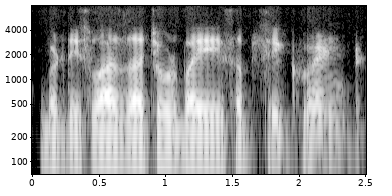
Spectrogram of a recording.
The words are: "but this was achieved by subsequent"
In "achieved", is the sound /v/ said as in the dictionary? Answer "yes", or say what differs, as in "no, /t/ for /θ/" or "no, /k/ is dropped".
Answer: no, /v/ is dropped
